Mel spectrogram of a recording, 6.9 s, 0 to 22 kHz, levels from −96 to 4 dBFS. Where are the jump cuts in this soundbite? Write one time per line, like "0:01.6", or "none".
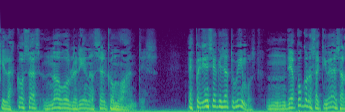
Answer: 0:03.7
0:05.3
